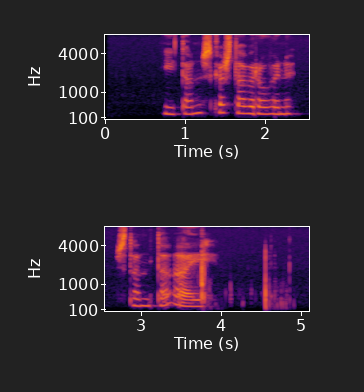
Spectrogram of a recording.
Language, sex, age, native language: Icelandic, female, 20-29, Icelandic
